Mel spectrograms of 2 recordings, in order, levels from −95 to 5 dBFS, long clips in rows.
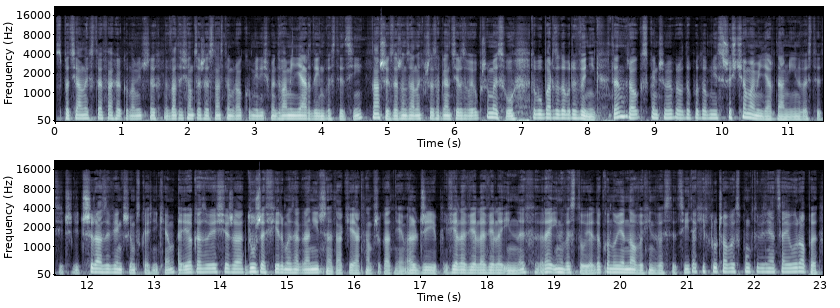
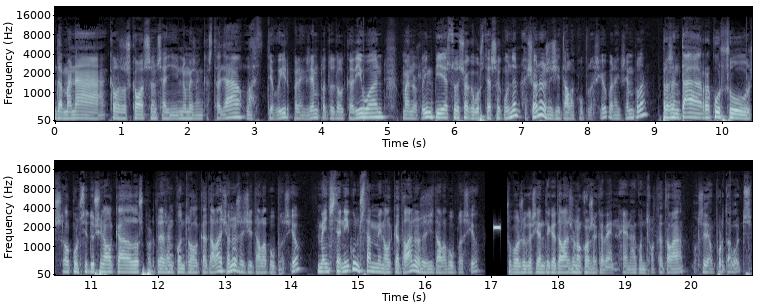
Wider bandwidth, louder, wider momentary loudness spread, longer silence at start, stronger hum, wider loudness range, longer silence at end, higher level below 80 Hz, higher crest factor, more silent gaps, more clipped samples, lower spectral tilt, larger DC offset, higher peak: about the same, 15.5 kHz vs 15 kHz; first, -16 LUFS vs -23 LUFS; second, 6 LU vs 9 LU; about the same, 0 s vs 0 s; neither; about the same, 2 LU vs 3 LU; about the same, 0 s vs 0 s; about the same, -32 dBFS vs -36 dBFS; about the same, 16 dB vs 18 dB; second, none vs 16.92-17.02 s, 17.16-17.20 s; neither; about the same, -6 dB/octave vs -5 dB/octave; neither; first, 0 dBFS vs -4 dBFS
